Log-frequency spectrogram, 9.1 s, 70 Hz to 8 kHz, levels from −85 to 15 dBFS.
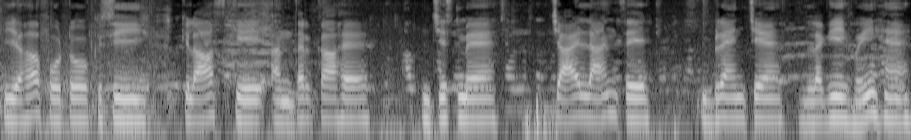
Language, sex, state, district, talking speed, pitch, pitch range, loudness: Hindi, male, Haryana, Charkhi Dadri, 105 wpm, 140 Hz, 140-145 Hz, -15 LUFS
